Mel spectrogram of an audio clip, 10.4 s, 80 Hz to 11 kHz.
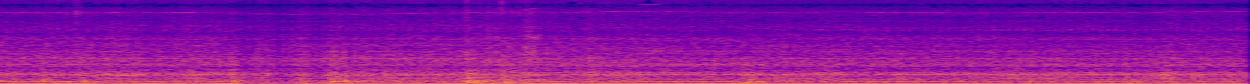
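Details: Moreland garbage truck #FN11487, a spare 22m flat-faced Acco-cab diesel with a massive exhaust leak, recorded from the exhaust side: loud, rough idle with a raw, blatting roar over the low rumble.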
